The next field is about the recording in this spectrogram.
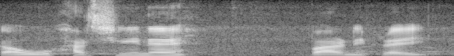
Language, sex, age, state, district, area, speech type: Bodo, male, 45-60, Assam, Chirang, rural, spontaneous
